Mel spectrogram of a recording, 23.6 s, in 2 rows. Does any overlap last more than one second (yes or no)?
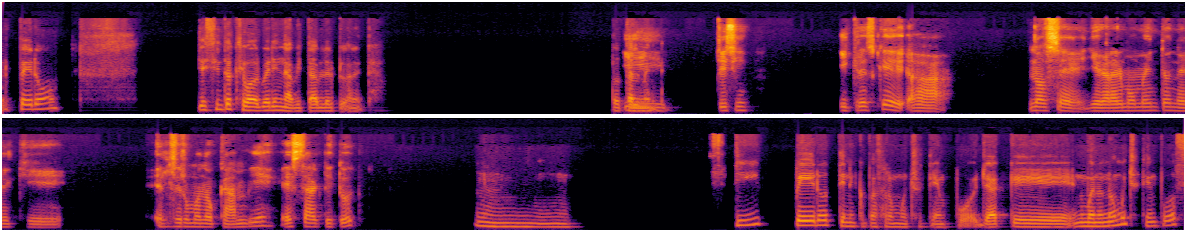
no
